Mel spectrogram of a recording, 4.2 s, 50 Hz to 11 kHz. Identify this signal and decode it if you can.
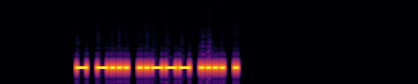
Morse code, heard as a keyed tone, about 34 wpm, 700 Hz. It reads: TB2HE
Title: DXCC-100 Call Signs - 5 Characters - Repeated 3x - 35wpm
